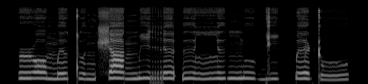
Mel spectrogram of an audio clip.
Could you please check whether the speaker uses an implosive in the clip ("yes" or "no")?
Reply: no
